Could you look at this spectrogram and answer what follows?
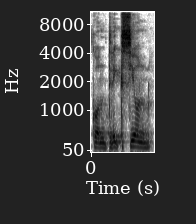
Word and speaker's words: contrición: Dicho sea de paso, no es contrición con doble C, que muchas veces se comete ese error al escribirlo y al pronunciarlo inclusive. Es una C, contrición, ¿sí?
